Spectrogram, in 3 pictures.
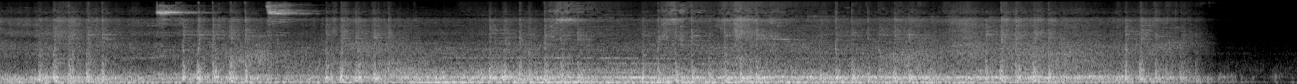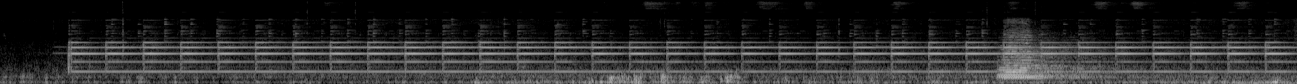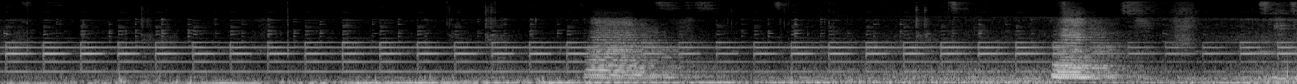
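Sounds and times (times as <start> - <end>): railroad crossing bell dinging: 0.0 - 11.8, 13.4 - 38.9
diesel locomotive low rumble: 0.0 - 13.4, 17.7 - 38.9
freight train rumbling on rails: 0.0 - 13.5, 17.6 - 38.9
locomotive horn blasts: 22.9 - 24.0, 31.8 - 33.0, 36.4 - 37.5.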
